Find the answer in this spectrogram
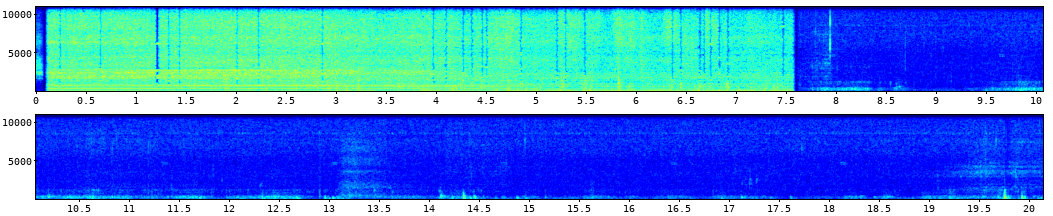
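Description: An engine running at a steady speed under heavy wind rush for about seven and a half seconds, then cut off abruptly. It gives way to a much quieter mix of water and wind sounds with faint occasional clicks.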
